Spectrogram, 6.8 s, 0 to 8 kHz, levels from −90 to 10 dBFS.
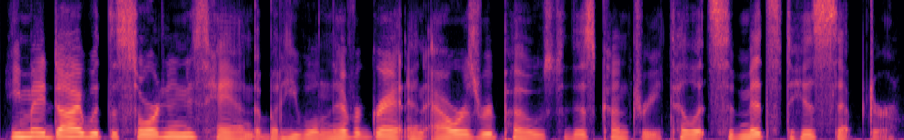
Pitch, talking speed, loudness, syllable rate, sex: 195 Hz, 230 wpm, -17 LUFS, 4.8 syllables/s, female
